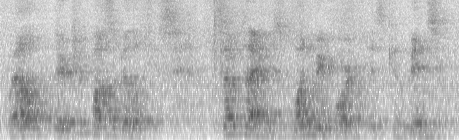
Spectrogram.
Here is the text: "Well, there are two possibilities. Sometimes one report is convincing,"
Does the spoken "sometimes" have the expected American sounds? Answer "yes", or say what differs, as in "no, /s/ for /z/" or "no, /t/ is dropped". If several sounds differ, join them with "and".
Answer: yes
